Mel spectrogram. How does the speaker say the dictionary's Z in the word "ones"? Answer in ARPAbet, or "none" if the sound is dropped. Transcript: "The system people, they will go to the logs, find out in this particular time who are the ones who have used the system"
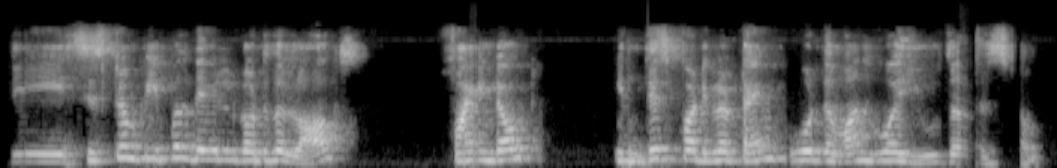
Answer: none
